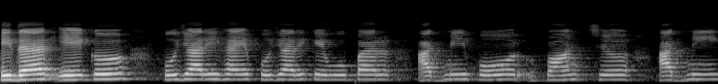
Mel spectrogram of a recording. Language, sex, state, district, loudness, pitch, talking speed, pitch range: Hindi, female, Bihar, West Champaran, -19 LUFS, 225 Hz, 90 wpm, 220-235 Hz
